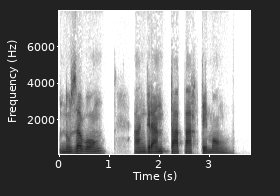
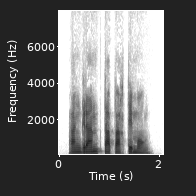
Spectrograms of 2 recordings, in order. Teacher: Quand un mot finit par D et l'autre commence par voyelle, le D se prononce comme un T.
